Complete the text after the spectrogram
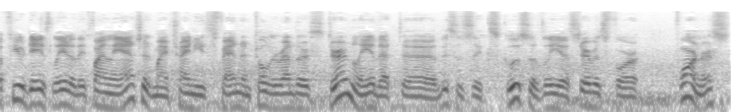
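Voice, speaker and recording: A man talks at a fairly quick pace with a medium pitch. Noticeable background noise runs behind him. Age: 60s. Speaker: video blogger. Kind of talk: scripted narration. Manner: halting.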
